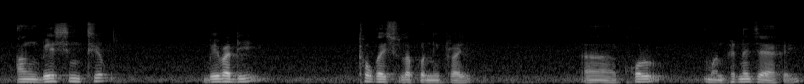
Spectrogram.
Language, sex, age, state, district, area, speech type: Bodo, male, 30-45, Assam, Kokrajhar, rural, spontaneous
